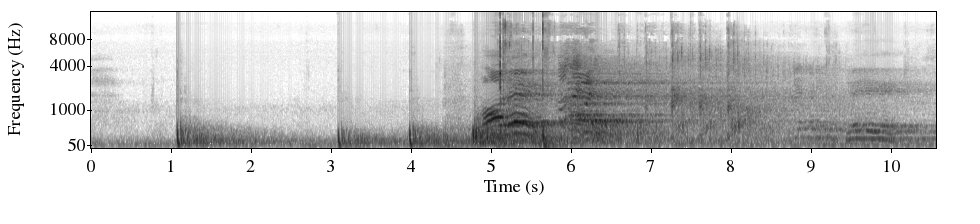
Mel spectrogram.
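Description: Three sharp knocks of a cricket ball off bat and floor, echoing in a large indoor hall, then men shouting loudly for a couple of seconds from about halfway through, dying down into talk.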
